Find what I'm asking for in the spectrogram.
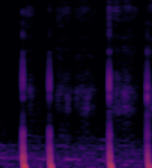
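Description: Pen strokes write out numbers in four short, distinct scratches at an uneven pace, quiet and close, with no talking.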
